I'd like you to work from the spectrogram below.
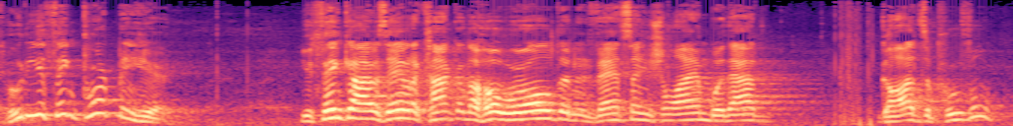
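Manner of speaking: mock challenge. Acted challenge from enemy spokesman.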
